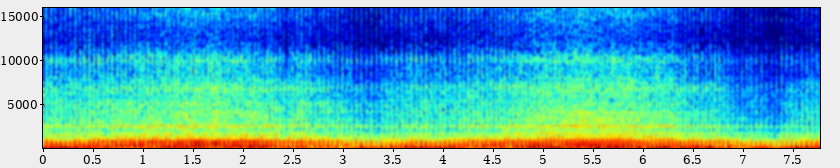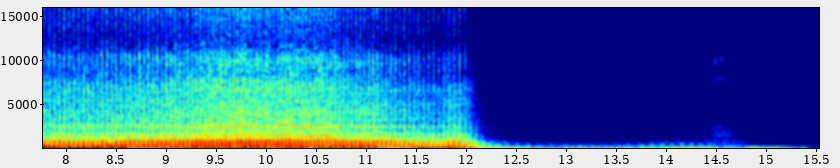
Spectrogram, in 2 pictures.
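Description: A Jaguar car engine revs hard and loud close by during an attempted neutral drop burnout, with two rising and falling pulls over about twelve seconds before cutting out to a low idle, with no talking.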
